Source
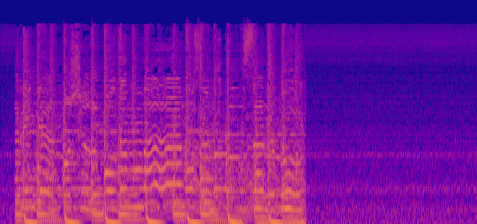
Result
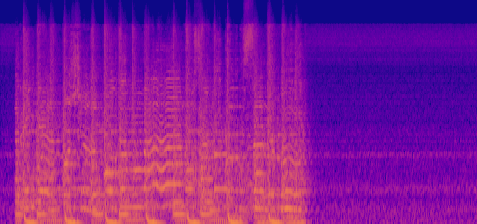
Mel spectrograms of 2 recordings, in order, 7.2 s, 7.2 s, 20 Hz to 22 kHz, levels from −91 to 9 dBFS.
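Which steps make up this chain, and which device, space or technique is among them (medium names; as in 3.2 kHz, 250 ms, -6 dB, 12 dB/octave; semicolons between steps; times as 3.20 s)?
rockabilly slapback (valve stage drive 24 dB, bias 0.8; tape echo 92 ms, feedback 32%, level -11 dB, low-pass 4.6 kHz); trim +6.5 dB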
